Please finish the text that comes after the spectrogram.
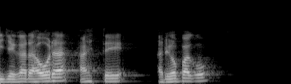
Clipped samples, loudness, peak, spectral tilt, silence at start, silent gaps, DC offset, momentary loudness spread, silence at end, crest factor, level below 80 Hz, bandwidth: under 0.1%; -22 LUFS; -4 dBFS; -10 dB/octave; 0 s; none; under 0.1%; 12 LU; 0.8 s; 18 dB; -62 dBFS; 5.6 kHz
